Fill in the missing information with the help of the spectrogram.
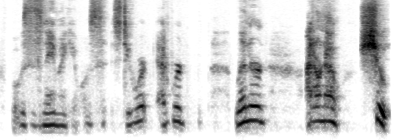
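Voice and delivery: confer under your breath so he can't hear; hushed conferring. Retold or imitated. Players huddling so the guy won't hear, hushed.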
